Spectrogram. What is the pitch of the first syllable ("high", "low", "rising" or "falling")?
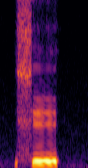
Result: low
